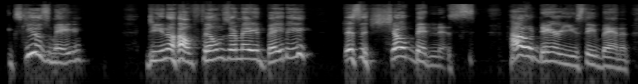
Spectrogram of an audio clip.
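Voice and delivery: high, loud, huffy mock outrage; hammed-up offended producer; mock indignant showman. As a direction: play a busted cheater bluffing big. Caught husband's indignant bluff.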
